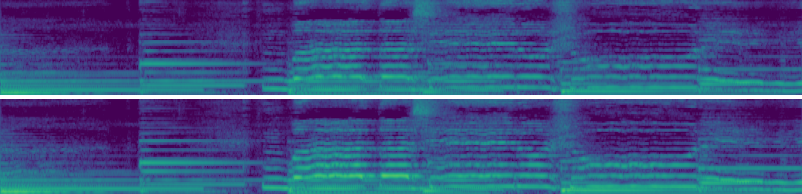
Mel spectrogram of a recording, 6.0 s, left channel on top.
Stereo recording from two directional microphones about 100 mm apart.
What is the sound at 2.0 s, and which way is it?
Music, 50° right (ahead or behind).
